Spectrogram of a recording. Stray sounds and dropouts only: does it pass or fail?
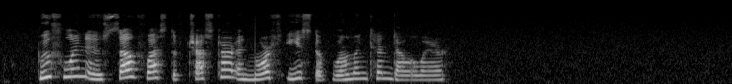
pass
